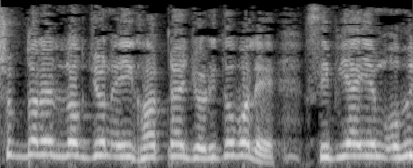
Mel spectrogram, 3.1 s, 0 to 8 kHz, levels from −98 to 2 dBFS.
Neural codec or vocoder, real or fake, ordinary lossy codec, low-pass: none; real; MP3, 48 kbps; 7.2 kHz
